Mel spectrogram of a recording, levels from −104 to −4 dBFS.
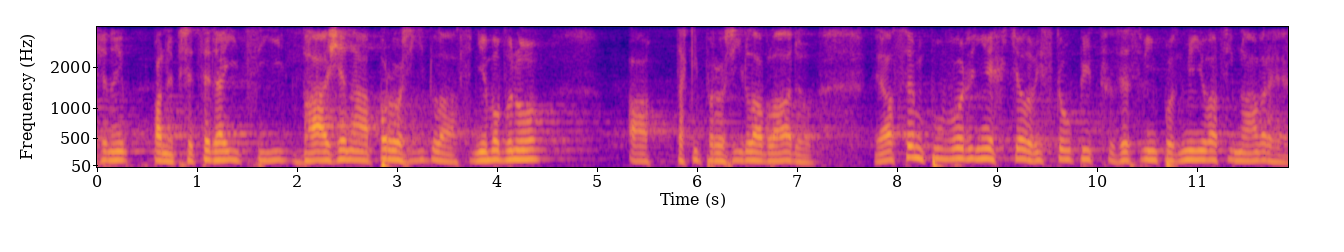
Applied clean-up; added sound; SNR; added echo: none; none; none; none.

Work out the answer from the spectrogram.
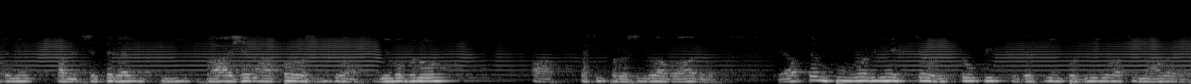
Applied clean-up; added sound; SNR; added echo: none; Trumpet; 18 dB; reverberation time 0.3 s.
